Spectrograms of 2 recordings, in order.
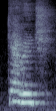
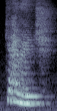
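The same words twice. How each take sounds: No difference in how they are said.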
